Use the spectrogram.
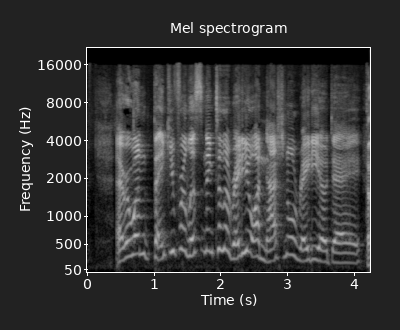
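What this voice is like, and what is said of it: Announcer-style radio voice. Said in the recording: “That's a good radio voice.”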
